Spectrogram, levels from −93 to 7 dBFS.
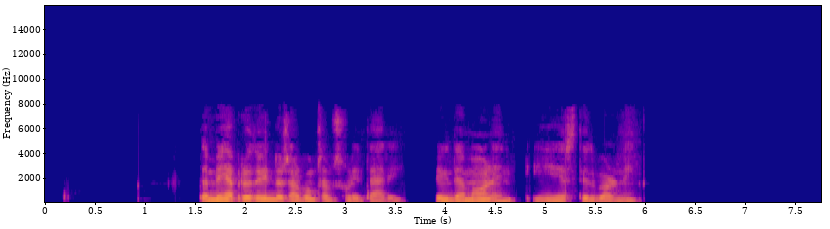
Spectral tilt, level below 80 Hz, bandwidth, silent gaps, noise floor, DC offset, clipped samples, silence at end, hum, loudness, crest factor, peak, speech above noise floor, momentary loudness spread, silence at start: -7 dB/octave; -66 dBFS; 7.8 kHz; none; -74 dBFS; under 0.1%; under 0.1%; 1.85 s; none; -28 LUFS; 18 dB; -10 dBFS; 47 dB; 14 LU; 1.55 s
